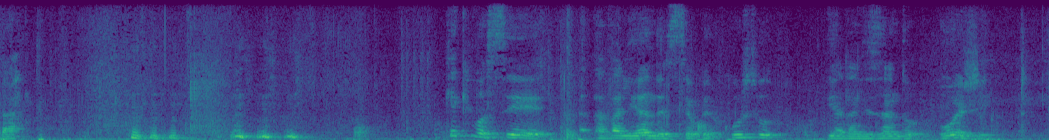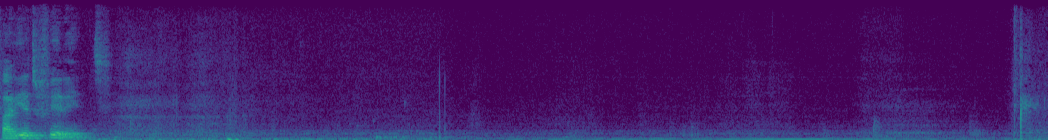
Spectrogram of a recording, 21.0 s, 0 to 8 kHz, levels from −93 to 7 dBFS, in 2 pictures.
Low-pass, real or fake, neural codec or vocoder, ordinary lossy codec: none; real; none; none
